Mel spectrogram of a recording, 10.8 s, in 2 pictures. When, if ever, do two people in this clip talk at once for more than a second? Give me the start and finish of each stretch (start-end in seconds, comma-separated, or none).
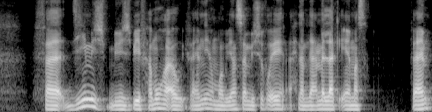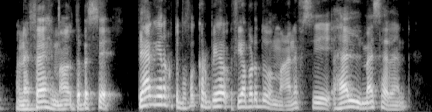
none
